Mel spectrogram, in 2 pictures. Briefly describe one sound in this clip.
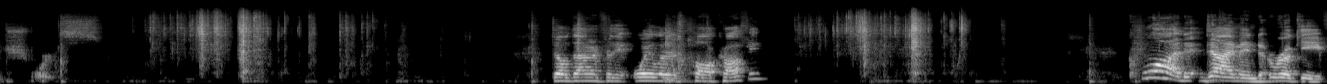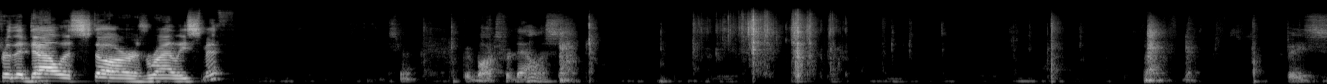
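Foil card wrappers crinkle and tear as they are opened.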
